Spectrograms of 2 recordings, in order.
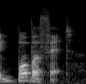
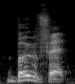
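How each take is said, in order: First: Boba with a short ah; other Boba. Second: Boba with a long oh; his Boba. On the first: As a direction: say Boba as BAH-ba. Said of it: "I don't say Boba Fett". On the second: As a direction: say Boba as BOH-ba. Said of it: "I also say". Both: Shown as a demonstration.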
